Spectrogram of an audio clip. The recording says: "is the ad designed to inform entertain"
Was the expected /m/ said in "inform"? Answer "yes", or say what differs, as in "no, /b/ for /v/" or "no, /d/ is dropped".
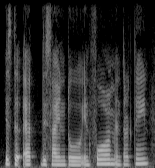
yes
